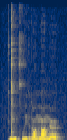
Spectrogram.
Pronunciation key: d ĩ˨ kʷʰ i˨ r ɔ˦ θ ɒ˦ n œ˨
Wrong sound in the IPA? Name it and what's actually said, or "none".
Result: θ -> n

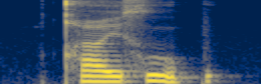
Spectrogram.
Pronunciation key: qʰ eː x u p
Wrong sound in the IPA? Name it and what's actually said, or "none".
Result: none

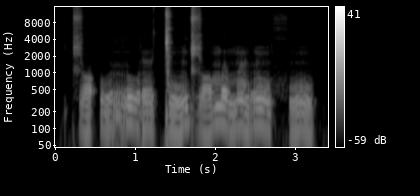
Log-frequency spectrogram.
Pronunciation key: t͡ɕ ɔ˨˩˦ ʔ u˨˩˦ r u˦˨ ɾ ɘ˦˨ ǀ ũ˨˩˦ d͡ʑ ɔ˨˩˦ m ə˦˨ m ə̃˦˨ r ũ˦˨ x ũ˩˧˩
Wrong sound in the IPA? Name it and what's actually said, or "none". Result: none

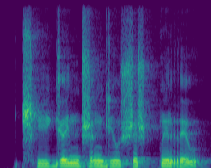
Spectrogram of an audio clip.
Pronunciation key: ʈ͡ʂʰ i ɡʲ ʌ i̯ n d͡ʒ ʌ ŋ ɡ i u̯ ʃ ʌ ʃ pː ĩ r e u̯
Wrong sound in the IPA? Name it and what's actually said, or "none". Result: none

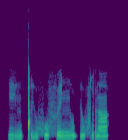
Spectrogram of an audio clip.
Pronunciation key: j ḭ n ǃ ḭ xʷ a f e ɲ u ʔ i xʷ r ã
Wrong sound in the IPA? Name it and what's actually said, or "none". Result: none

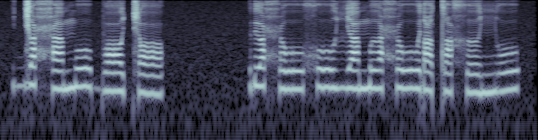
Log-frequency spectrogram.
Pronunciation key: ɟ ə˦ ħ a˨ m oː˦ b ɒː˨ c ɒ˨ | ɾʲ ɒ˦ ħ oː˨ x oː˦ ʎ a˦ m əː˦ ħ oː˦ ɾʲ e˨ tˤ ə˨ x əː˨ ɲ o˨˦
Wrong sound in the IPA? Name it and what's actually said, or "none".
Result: none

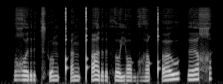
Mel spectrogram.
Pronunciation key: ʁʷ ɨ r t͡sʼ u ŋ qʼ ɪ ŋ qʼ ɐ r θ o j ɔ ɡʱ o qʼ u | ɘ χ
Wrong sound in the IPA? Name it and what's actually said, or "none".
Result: ɪ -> ɨ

